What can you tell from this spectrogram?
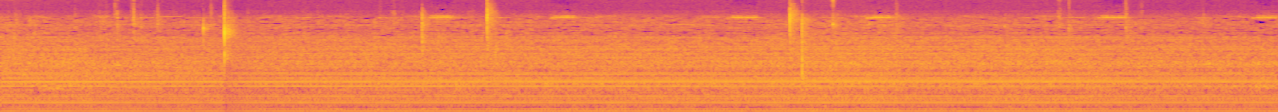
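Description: Aquarium pump humming steadily, with a couple of small clicks about two seconds in and near the middle.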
